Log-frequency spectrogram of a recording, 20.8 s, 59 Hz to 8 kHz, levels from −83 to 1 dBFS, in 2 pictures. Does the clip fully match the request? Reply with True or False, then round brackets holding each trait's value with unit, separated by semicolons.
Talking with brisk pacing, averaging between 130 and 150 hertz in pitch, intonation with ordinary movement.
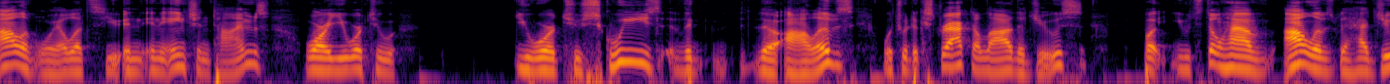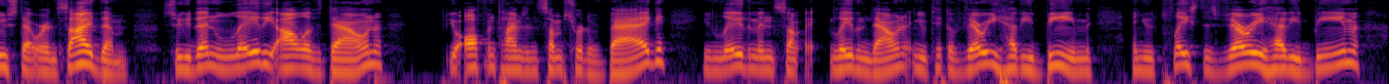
True (220 wpm; 140 Hz; 3.6 semitones)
